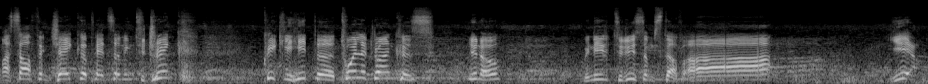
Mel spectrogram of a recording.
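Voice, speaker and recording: Over noticeable background noise, a man with an extremely high pitch speaks in a raised, projected voice and an animated tone, at a moderate pace with ordinary pitch variation and long, frequent pauses. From South Africa, Johannesburg. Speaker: event commentator. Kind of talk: live event commentary. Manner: loud.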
